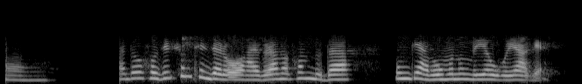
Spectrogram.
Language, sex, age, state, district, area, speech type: Manipuri, female, 18-30, Manipur, Kangpokpi, urban, conversation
